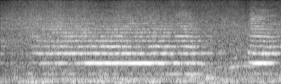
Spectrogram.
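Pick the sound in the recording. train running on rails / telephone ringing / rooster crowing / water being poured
train running on rails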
